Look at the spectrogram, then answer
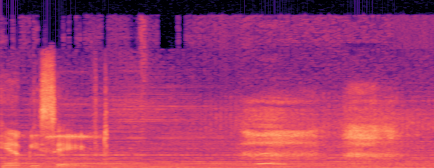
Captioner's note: sobbing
